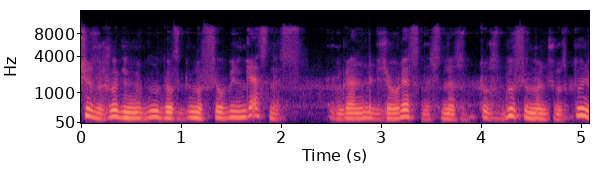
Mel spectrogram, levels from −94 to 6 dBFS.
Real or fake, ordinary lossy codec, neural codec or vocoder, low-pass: fake; Opus, 24 kbps; autoencoder, 22.05 kHz, a latent of 192 numbers a frame, VITS, trained on one speaker; 9.9 kHz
